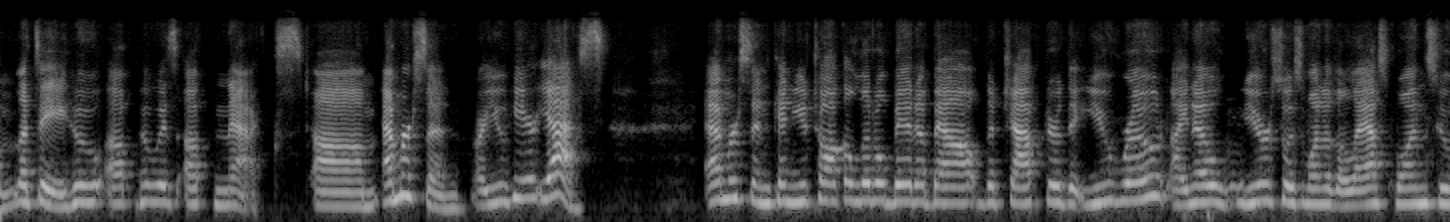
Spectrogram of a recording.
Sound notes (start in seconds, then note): none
